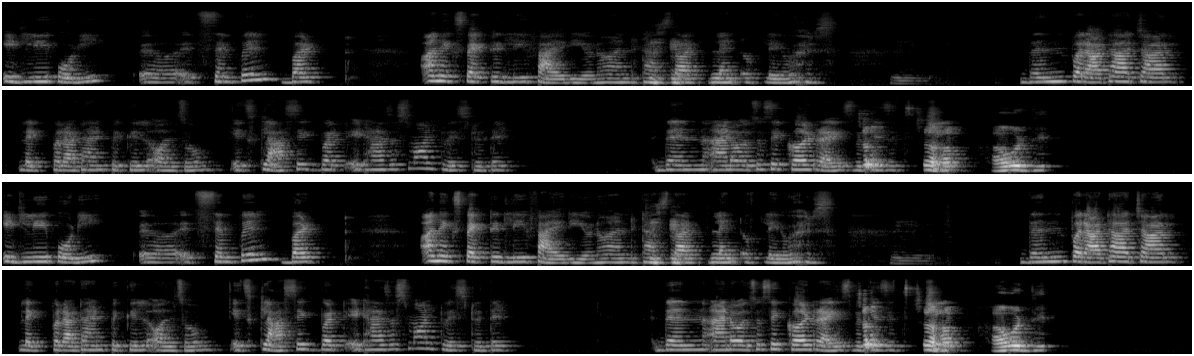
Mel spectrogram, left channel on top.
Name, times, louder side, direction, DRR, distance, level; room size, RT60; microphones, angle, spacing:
voice 1, 0.0-1.0 1.4-3.1 3.7-3.8 4.2-8.3 10.2-11.8 12.1-16.9 18.4-20.8 21.1-21.4, right 2 dB, 80° right, 1.9 m, -29 dB
voice 2, 6.5-6.8 8.9-9.0 20.5-20.7 21.1-21.4 21.8-22.3, right 1 dB, 30° right, 0.7 m, -20 dB
6.2 x 5.9 x 5.5 m
head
